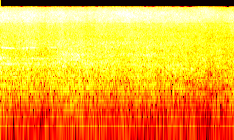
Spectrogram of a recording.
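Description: House fire burning at close range: a steady rushing hiss with no distinct cracks or knocks.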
